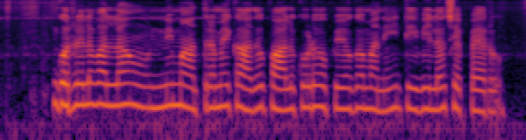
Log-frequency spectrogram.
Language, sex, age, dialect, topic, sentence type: Telugu, female, 18-24, Utterandhra, agriculture, statement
